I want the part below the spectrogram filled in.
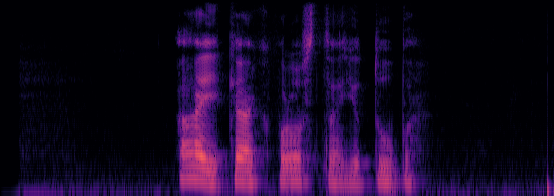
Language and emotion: Russian, neutral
